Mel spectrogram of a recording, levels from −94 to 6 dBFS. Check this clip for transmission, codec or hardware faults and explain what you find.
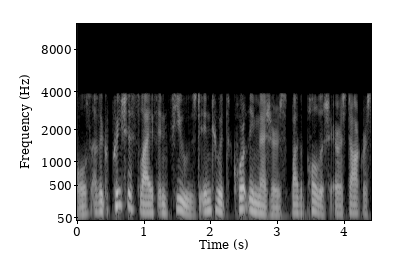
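One fault runs through the whole speech clip: iLBC codec damage.

From start to finish, the iLBC codec codes each 30 ms frame separately, rebuilding its excitation without drawing on the previous frame, which fits the 13.33 kbps mode. The speech sounds plainly rough and synthetic. A spectrogram shows an empty band above 3.8 kHz, and the waveform looks coarser, with less fine detail.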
